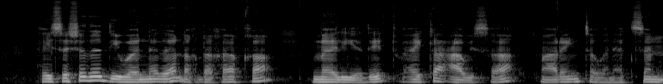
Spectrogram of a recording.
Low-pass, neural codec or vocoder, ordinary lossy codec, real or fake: none; vocoder, 44.1 kHz, 128 mel bands every 512 samples, BigVGAN v2; none; fake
